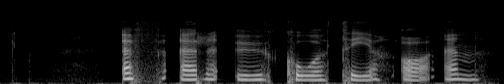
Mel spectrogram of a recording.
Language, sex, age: Swedish, female, 20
